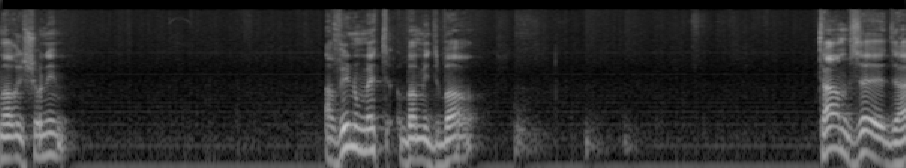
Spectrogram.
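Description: A middle-aged man speaks calmly and slowly into a close microphone, pausing between phrases.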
